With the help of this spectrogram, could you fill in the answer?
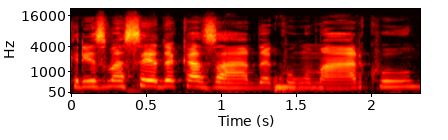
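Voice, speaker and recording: A woman speaks in a normal speaking voice at a moderate pace with ordinary pitch variation. The recording is very clean with a silent background. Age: 60s. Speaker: marketing consultant. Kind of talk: interview.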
